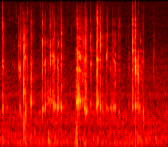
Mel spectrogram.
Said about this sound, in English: if you can guess the flavor of the cough drop that's in my mouth right now, just by the noise it makes in my mouth.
